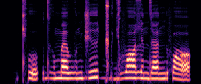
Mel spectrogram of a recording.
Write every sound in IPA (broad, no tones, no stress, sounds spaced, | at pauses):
cʰ ʊ | dʱ ə m æ v u n d͡ʒ ɪː ɡ͡ǁ u ɟ ʊ v ɑː ɮ ɛ n d æː ŋ ɪ f ɑː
